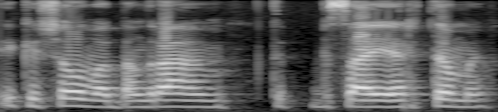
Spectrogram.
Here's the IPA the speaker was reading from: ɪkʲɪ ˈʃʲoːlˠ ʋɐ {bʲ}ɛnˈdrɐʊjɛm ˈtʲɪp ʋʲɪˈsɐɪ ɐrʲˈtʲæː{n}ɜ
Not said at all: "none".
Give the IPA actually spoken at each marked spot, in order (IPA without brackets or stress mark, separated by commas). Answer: bʲ, m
